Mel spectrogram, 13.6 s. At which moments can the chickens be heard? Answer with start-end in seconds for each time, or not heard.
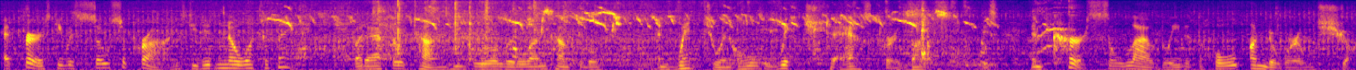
2.6-10.6.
